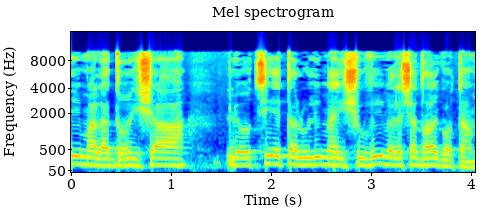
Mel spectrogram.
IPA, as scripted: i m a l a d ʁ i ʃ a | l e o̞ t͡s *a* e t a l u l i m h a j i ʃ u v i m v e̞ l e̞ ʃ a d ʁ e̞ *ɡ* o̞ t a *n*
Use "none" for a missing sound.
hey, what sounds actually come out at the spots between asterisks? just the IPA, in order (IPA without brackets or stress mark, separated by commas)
i, ɡ, m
